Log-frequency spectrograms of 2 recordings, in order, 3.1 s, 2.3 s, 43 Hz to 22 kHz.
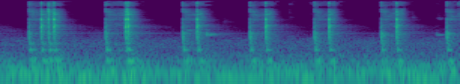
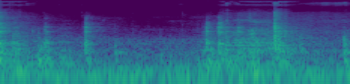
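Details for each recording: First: Failed K20 Honda Civic race-car injector fired straight off battery on the bench: sharp regular clicks about twice a second, then scattered taps; it works, but its damaged coil resistance makes it draw more than the test driver's current limit. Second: Honda Civic K20 race-car injector on a bench rig, supply about 12.8 V: faint crisp ticks, unevenly spaced, over quiet bench hum; the injector fires internally and cleanly, though not loudly.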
